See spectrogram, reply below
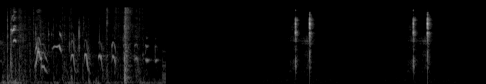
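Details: White-rumped shama song used as a trapping lure: a quick jumble of varied whistled and chattering notes over about a second and a half, then silence broken by two pairs of sharp high clicks.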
